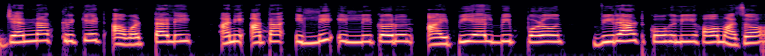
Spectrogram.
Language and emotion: Goan Konkani, neutral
